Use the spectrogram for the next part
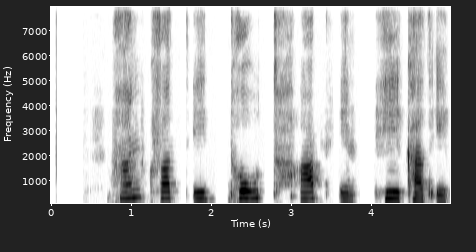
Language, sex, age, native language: Icelandic, female, 8, Icelandic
